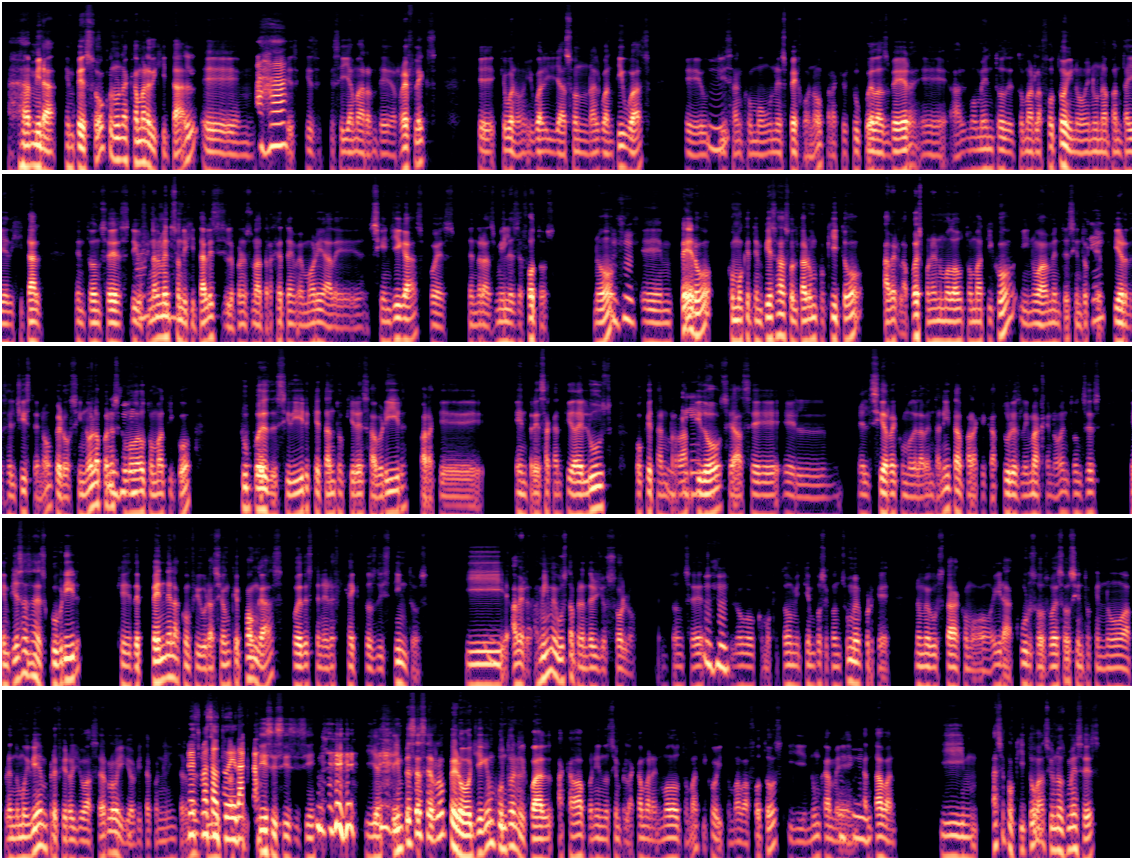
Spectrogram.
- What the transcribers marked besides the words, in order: other background noise; unintelligible speech; chuckle
- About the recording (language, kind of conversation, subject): Spanish, podcast, ¿Qué pasatiempos te recargan las pilas?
